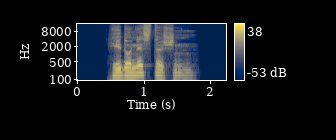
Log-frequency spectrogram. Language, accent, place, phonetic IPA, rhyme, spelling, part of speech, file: German, Germany, Berlin, [hedoˈnɪstɪʃn̩], -ɪstɪʃn̩, hedonistischen, adjective, De-hedonistischen.ogg
- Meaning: inflection of hedonistisch: 1. strong genitive masculine/neuter singular 2. weak/mixed genitive/dative all-gender singular 3. strong/weak/mixed accusative masculine singular 4. strong dative plural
